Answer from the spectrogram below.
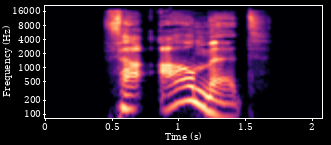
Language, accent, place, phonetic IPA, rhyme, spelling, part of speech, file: German, Germany, Berlin, [fɛɐ̯ˈʔaʁmət], -aʁmət, verarmet, verb, De-verarmet.ogg
- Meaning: second-person plural subjunctive I of verarmen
